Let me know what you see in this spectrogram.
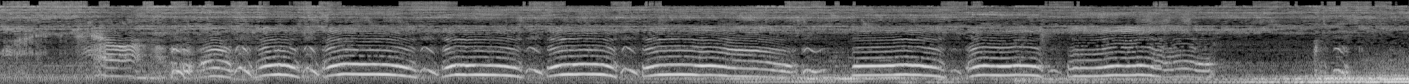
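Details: Rhythmic, sustained infant wails about one a second over steady background noise; crying of a baby sick with cough and cold.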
